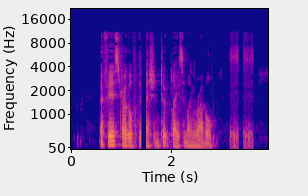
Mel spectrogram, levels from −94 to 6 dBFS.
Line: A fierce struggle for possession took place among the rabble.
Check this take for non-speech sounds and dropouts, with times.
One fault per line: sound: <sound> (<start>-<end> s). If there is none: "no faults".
sound: dropout (1.4-1.5 s)
sound: laugh (3.2-3.7 s)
